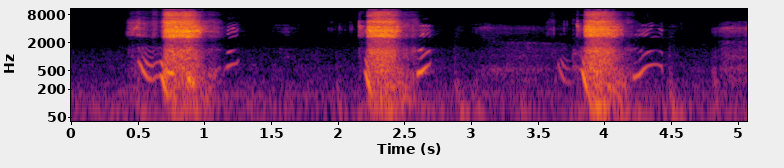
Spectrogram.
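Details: Allergic sneezing after exposure to cats, with a very sore throat and eyes barely able to open: three forceful sneezes in quick succession, each preceded by a sharp intake of breath after a tickling nose.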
